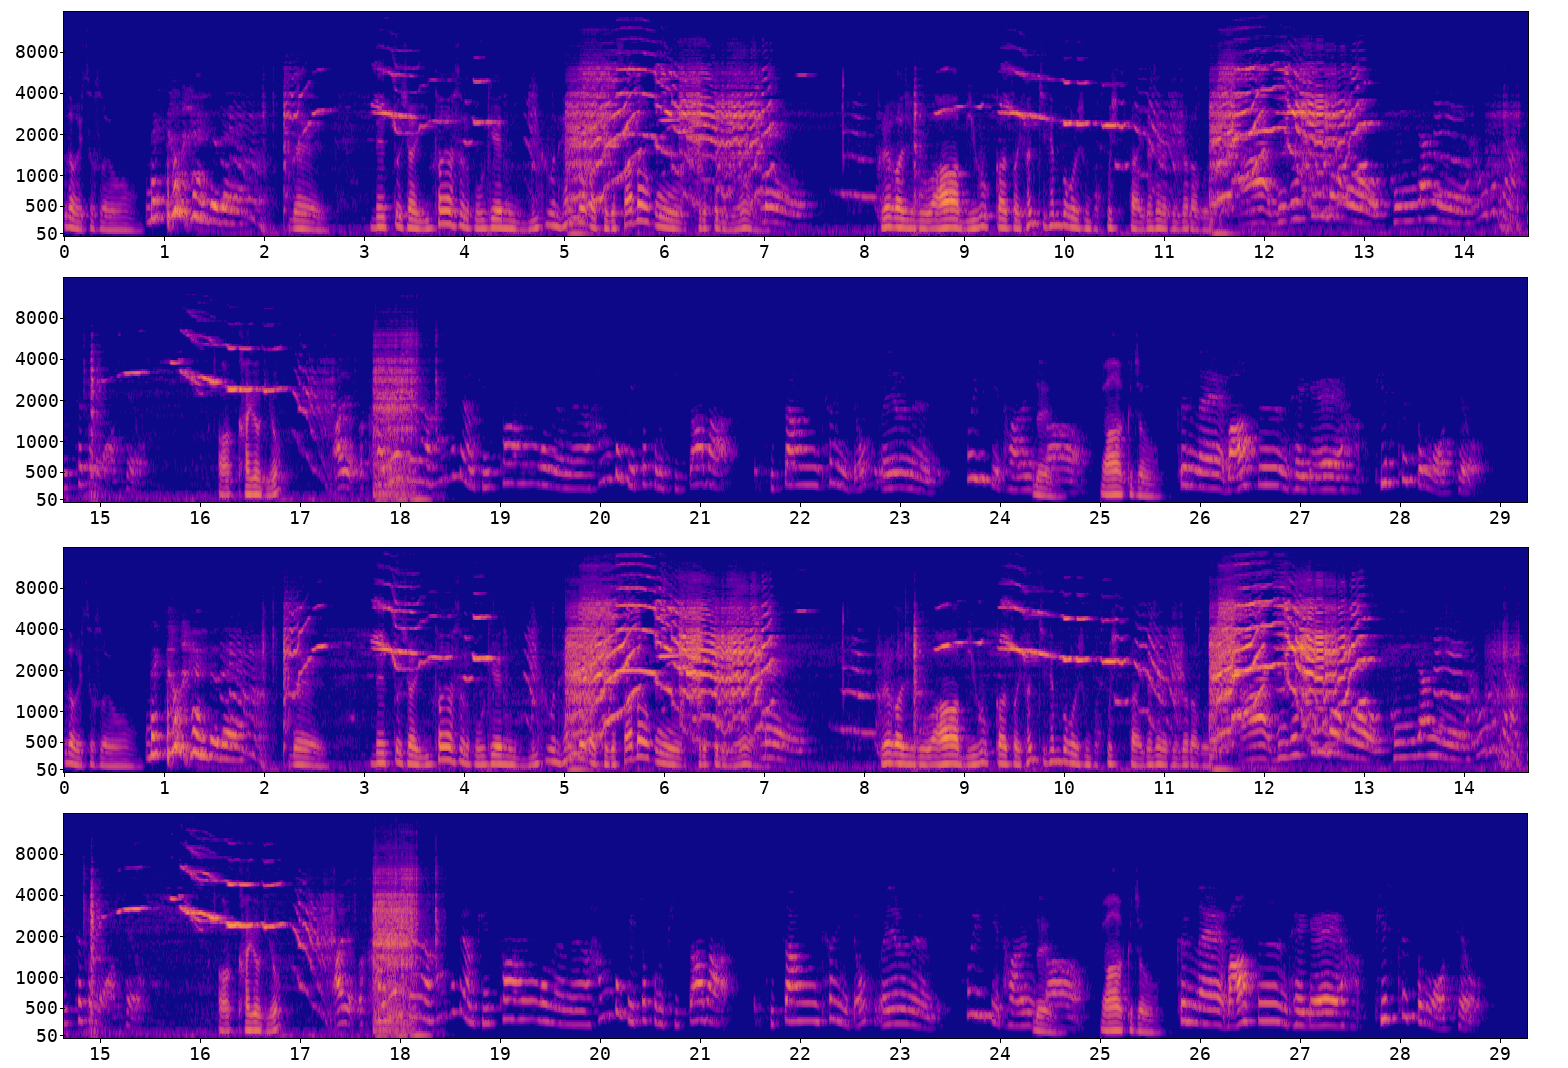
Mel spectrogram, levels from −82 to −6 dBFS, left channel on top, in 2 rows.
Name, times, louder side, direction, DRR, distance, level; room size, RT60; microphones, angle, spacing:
voice 1, 0.0-0.7 2.2-2.6 3.1-7.0 8.1-11.5 16.2-16.8 24.3-24.6 25.0-25.6, equal, ahead, 0.5 m, -37 dB
voice 2, 0.8-1.8 6.9-7.4 11.7-15.4 17.3-21.3 21.8-23.4 23.7-24.8 25.8-28.8, right 2 dB, 80° right, 2.3 m, -40 dB
sound 1, 1.6-2.6 3.1-4.3 4.6-4.7 5.0-7.4 7.8-11.2 11.4-13.1 13.7-14.6 14.8-17.4 17.7-18.4, right 5 dB, 35° right, 0.8 m, -32 dB
15.0 x 9.4 x 3.9 m
head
